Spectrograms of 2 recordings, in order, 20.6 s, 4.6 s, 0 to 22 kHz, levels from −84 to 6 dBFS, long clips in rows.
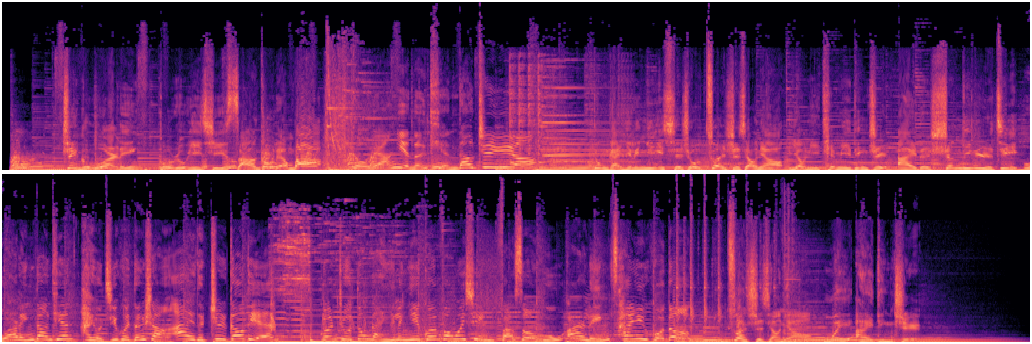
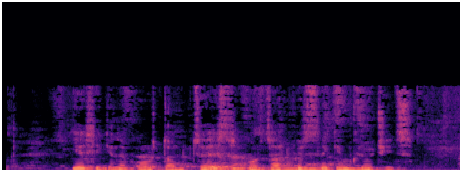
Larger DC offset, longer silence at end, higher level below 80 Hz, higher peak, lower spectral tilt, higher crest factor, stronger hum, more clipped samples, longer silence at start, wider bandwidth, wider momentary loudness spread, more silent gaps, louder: neither; about the same, 0.15 s vs 0.15 s; first, -24 dBFS vs -60 dBFS; first, 0 dBFS vs -8 dBFS; second, -4 dB/octave vs -5.5 dB/octave; about the same, 12 dB vs 16 dB; neither; neither; second, 0.05 s vs 0.7 s; first, over 20 kHz vs 11.5 kHz; second, 3 LU vs 8 LU; neither; first, -13 LUFS vs -24 LUFS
